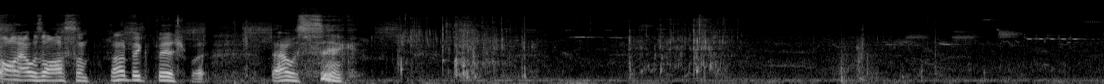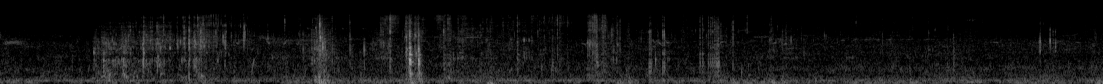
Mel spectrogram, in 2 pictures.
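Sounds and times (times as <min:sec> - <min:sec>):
river water sloshing: 0:00.0 - 0:22.0
sharp water splashes: 0:03.8 - 0:05.3, 0:06.3 - 0:07.4, 0:12.0 - 0:14.4.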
